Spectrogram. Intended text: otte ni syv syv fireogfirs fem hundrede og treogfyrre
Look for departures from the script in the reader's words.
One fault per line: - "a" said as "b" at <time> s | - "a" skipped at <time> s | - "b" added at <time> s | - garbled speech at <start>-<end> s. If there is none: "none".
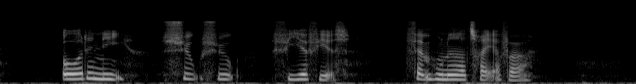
none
